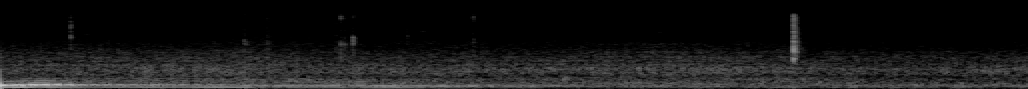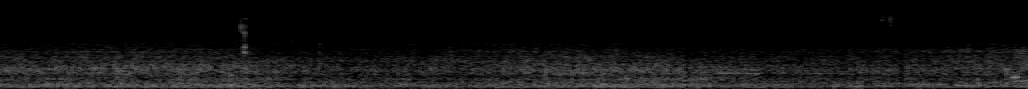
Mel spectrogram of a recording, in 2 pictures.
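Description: Quiet inside a parked car: a low hum fades away over the first few seconds, leaving faint background noise. A sharp click comes about four seconds in, with a couple of fainter clicks later, as the phone is settled on its dashboard stand.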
